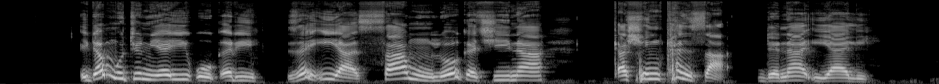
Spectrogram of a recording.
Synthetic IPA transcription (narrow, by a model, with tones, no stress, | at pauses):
ʔɪ˨dɐ˦mːʊ˨tʊ˦˨mjaː˦ji˦kʷʼoː˨kʼɐ˦ɽiː˦ | za˦˨jʔɪ˦ja˨saː˦mʊ˨nloː˦kɐ˨t͡ʃiː˦na˦ | kʼɐ˦ʃɪ˦ŋkʰɐ˦˨nsa̰˨ | da˨na˦ʔɪ˨jaː˦liː˨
